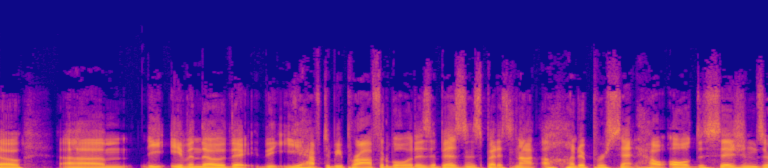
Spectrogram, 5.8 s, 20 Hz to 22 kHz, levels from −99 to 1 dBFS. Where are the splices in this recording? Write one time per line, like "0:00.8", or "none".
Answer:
none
